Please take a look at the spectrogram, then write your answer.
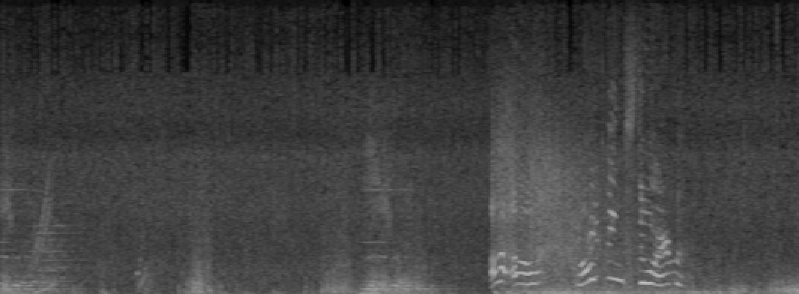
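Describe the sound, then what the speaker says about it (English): Thunderstorm in the video game Genshin Impact: low rolling thunder rumbles over steady rain hiss, then a sharper, louder burst of storm noise joins game sounds partway through. "Lightning storm!"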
